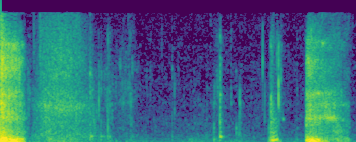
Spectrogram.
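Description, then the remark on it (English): Someone sips water: a short breathy slurp, a few faint wet swallowing clicks in a quiet gap, then another brief slurp or throat-clearing sound at the end. No talking. “Let's have a little sip of water.”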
